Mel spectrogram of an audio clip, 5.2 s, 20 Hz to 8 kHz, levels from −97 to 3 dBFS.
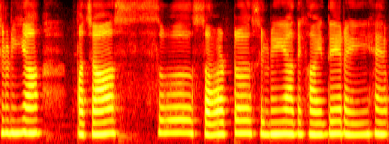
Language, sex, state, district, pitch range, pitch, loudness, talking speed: Hindi, female, Uttar Pradesh, Etah, 240-260 Hz, 245 Hz, -15 LUFS, 90 wpm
